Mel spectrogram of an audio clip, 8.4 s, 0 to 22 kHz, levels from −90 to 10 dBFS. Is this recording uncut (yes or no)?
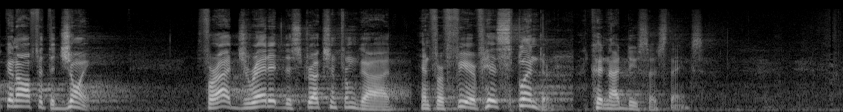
no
